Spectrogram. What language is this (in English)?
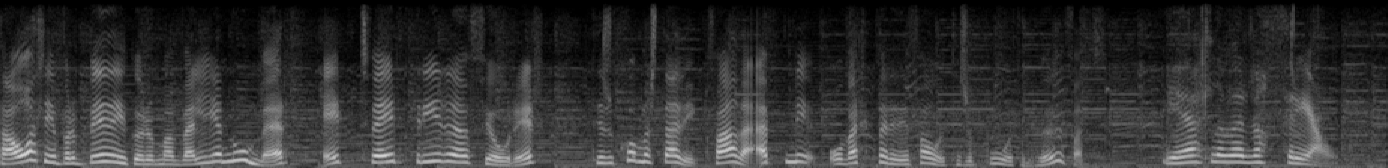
Icelandic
